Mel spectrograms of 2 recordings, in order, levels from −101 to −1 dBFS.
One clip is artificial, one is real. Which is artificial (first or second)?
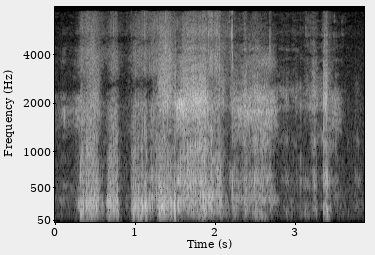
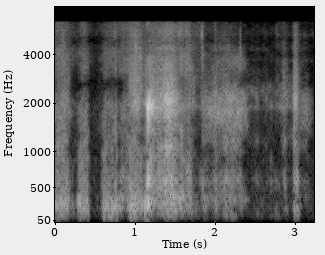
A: second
